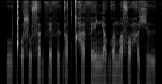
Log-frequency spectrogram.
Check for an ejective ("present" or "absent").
present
